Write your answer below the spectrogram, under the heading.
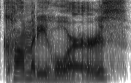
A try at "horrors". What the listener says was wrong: sounds like you're saying comedy horrors. You're trying to say horror, but you're refusing to shape the word with consonants.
